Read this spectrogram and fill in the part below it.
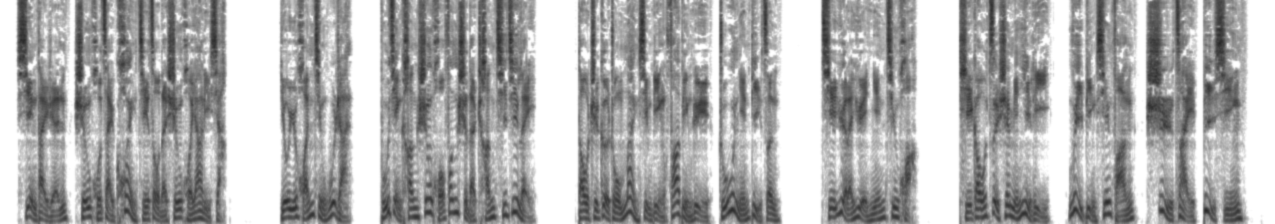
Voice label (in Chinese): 男, 品牌广告; 老来寿牌蛹虫草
